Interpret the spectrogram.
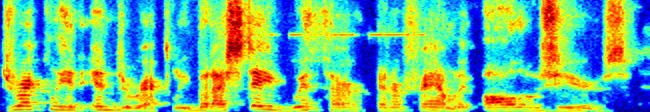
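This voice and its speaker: Creaky-voiced middle-aged woman, native French speaker. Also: mid-range voice, a little fast, slight background noise, low-quality recording. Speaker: track and field coach, interview guest. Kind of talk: conversational personal storytelling.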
